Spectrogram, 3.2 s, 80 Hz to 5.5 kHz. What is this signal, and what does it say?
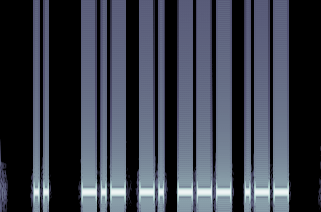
Morse code, heard as a keyed tone, about 25 wpm, 600 Hz. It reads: I KNOW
